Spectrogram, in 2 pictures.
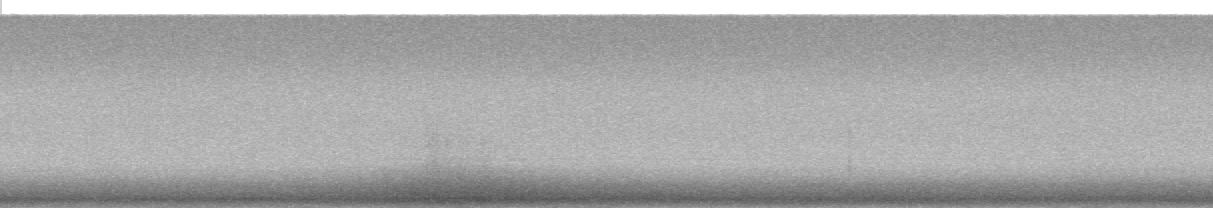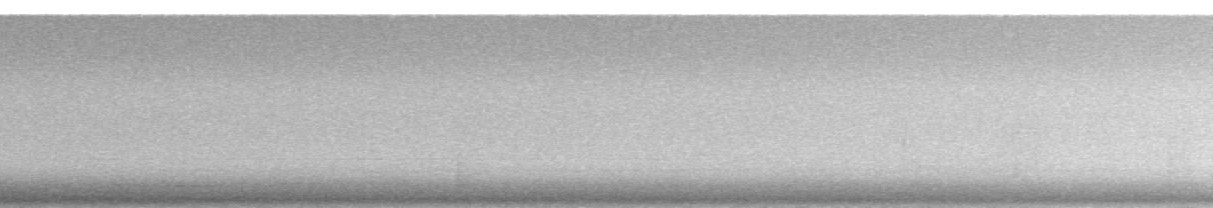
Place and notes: A rare occasion to witness a Friday afternoon with the entire Commercial Court empty. This popular location usually gathers groups of locals and tourists to a begin their weekend festivities. Even looking into some of the bars, they still had their St. Patrick decorations up.
Northern Ireland, United Kingdom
